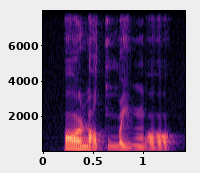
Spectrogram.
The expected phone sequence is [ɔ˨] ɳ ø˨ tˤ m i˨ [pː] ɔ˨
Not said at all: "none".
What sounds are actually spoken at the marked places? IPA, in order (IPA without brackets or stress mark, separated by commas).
ɔ˦, m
